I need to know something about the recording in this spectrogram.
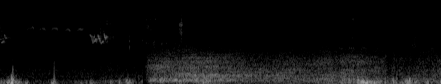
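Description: A small bird chirping: a quick run of high chirps, then one more. About a second and a half in, a low steady background noise sets in.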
